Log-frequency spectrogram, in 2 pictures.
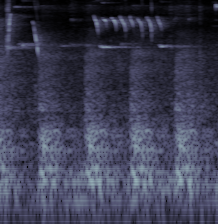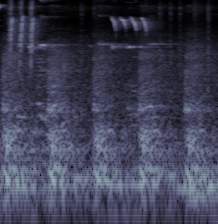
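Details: Sunbird, known locally as kolibri ninja, singing continuously to stir other birds into song: rapid runs of high, sharp chirps and bright whistles in repeated bursts, over recurring low thudding knocks.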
